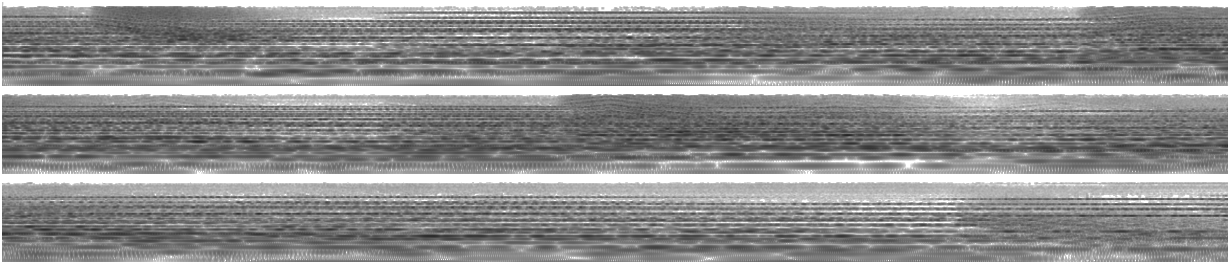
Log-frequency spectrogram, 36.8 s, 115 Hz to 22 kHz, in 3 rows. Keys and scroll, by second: 12.7 s, 17.6 a, 19.4 a, 21.1 a, 29.1 s.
